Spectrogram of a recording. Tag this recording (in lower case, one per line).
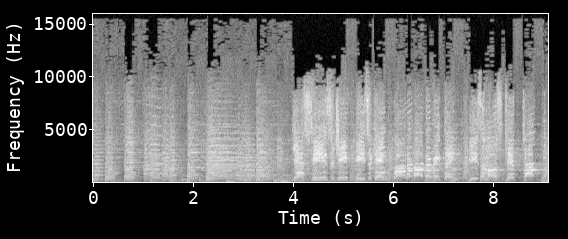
music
